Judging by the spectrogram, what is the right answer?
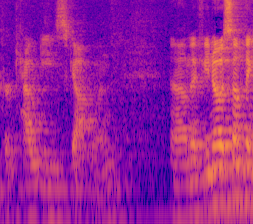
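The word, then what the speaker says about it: Kirkcaldy: in a tiny town called Kirk audi's gatos pronounced Kirk Aoi Scotland if you know something about the geography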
